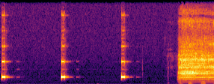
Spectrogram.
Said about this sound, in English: And I'll start the buzzer as soon as I finish the question.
